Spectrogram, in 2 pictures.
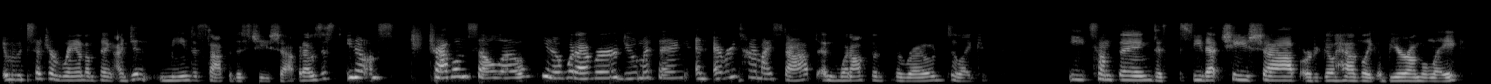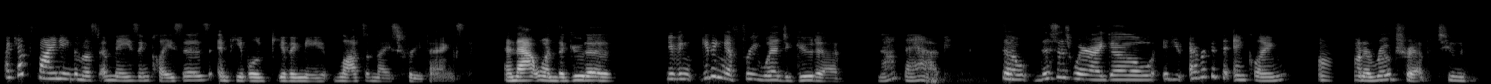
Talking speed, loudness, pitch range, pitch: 215 wpm, -29 LUFS, 175-250 Hz, 195 Hz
